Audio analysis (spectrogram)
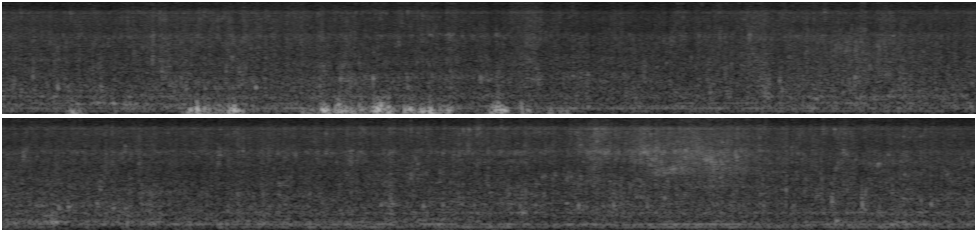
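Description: Water trickles and gurgles while a garden pond fills and overflows, making a steady, low wash with a few louder splashing bursts early on and no talking.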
